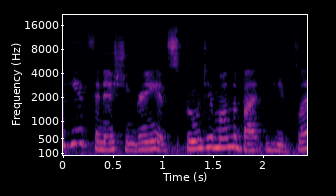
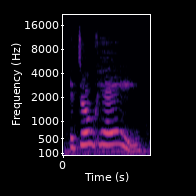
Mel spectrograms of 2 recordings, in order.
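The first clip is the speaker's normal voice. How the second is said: put-on higher-pitched boy brushing off concern; insisting; 8 semitones higher, 4 dB louder, slower than usual. A narrator's reading. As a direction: insist in a raised, childlike pitch. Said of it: "he insisted".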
